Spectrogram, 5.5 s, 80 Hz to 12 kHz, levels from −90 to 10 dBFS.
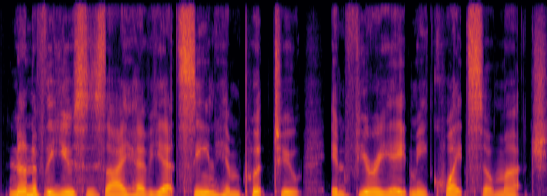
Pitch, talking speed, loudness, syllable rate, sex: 175 Hz, 175 wpm, -17 LUFS, 4.3 syllables/s, female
